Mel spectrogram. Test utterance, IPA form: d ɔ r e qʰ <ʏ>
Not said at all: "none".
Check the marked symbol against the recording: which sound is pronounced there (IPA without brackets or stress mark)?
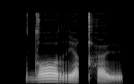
ʏ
